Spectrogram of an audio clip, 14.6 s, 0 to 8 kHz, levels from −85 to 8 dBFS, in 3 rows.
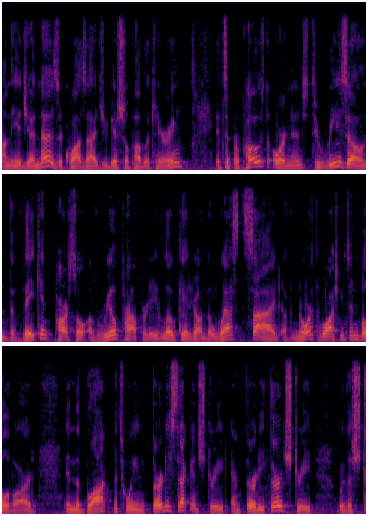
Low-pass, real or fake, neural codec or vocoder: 7.2 kHz; fake; codec, 24 kHz, 6 kbps, HILCodec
